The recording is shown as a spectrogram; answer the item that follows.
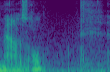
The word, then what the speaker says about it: Mousehole: So Mousel is a town, spelled Mousehole, pronounced Mousel.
